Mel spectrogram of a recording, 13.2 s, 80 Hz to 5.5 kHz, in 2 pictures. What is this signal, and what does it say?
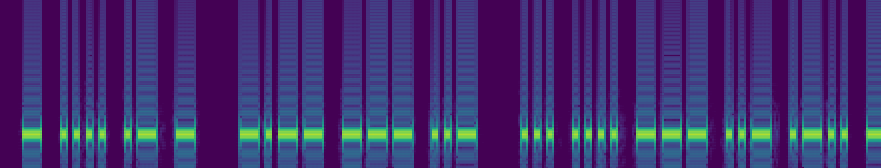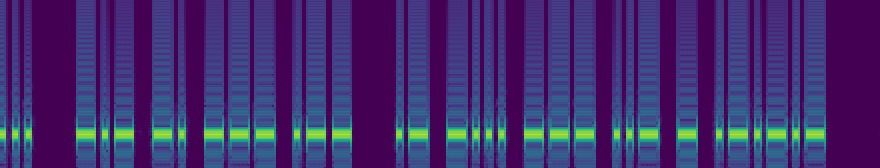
Morse code, heard as a keyed tone, about 25 wpm, 600 Hz. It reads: THAT YOU SHOULD KNOW ABOUT.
